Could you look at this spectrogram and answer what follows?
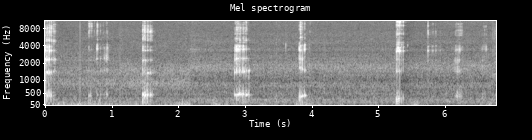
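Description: About five loud, throaty burps a second or so apart, over faint room noise; ordinary belching.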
